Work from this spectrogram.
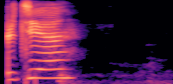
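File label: "shi2jian1", Mandarin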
